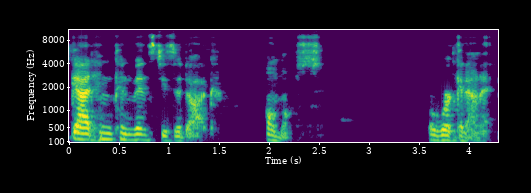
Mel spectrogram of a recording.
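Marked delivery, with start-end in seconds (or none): 2.0-4.2 Almost dropped much softer, lower, to yourself; quiet aside. Real, not acted. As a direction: mutter Almost under your breath as a wry afterthought.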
